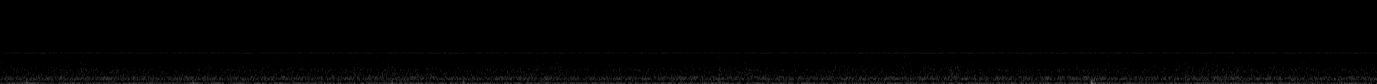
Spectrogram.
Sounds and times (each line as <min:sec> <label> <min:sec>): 0:00.0 background hum of a refrigerator 0:13.7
